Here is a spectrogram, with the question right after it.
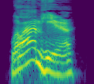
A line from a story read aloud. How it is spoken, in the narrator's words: he said gruffly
